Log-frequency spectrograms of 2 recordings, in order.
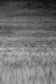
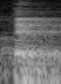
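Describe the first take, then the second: First: ए said as a clear open vowel sound; teacher sounds out ए for the class; vowel e demo. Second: ए repeated slowly as a clean vowel sound; repeated vowel e demo. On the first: Teacher demonstrating ए to students, plain and clear. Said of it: "हमने बोला ए". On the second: Teacher repeating ए so students hear it, clear and plain. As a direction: sound out ए once more, held open. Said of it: "हमने बोला". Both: Shown as a demonstration.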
